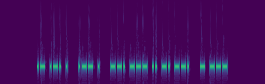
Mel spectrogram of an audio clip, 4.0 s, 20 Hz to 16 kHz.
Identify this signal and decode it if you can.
Morse code, heard as a keyed tone, about 57 wpm, 700 Hz. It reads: ARE WE GOING TO
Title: Speed-Racing - Sets of 4 Words 50wpm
